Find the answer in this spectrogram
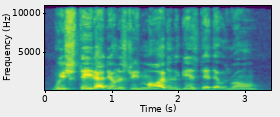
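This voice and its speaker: With ordinary pitch variation, a man talks at a moderate pace in a high voice. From US South, Alabama. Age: 60s. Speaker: pastor and civil rights activist. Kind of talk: oral history interview. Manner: animated.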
